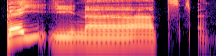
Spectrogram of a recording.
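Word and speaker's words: بيّنات: Jadi cara bacanya ditekan bayyinat ditekan sedikit saja ya.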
